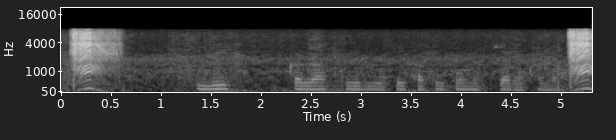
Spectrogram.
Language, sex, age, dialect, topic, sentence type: Bhojpuri, male, 36-40, Northern, agriculture, question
